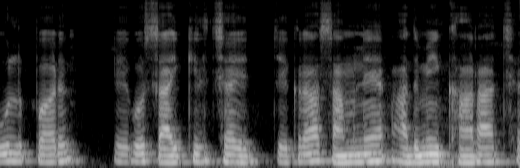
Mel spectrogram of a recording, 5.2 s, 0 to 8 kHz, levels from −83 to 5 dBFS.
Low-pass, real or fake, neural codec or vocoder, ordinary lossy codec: none; real; none; none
